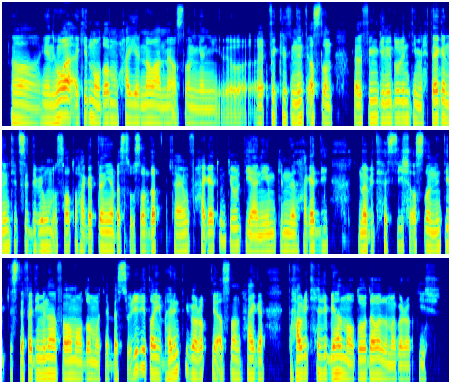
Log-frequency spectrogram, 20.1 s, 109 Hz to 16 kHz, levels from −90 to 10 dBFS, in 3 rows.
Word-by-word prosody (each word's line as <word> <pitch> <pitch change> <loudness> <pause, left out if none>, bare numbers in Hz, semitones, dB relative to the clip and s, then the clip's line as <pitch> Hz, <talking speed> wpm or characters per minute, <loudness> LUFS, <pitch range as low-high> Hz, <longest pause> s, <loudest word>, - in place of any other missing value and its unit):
آه، 130 -5 0
يعني 135 -1 -2
هو 165 +3 +8
أكيد 165 -1 +5
موضوع 140 -2 +2
مُحير 135 -1 -2
نوعًا 135 0 +3
ما 125 0 -3
أصلًا 120 -2 -5
يعني 115 0 -6
أ - - -11 0.5
أ - - +2
أ - - 0
فكرة 155 - -5
إن 140 - -1
أنتِ 150 +1 -1
أصلًا 145 -3 +1 0.3
ال2000 155 +4 -1
جنيه 145 0 0
دُول 150 +1 -2
أنتِ 150 -1 -4
محتاجة 150 +4 +2
إن 140 -2 0
أنتِ 150 +2 -4
تسدي 145 -1 -3
بيهم 145 +1 -2
أقساط 140 +1 -3
وحاجات 130 -2 -2
تانية، 140 -1 +3
بس - - -2
قُصاد 130 0 -2
ده 135 - +6
بتدفعيهم، 130 -2 -3
في - - -20
حاجات. 135 +5 +1
وأنتِ 190 -5 -9
قلتِ 155 0 -5
يعني 120 -2 +2
يمكن 130 +1 -4
الحاجات 130 +2 +2
دي 150 +2 -14 0.4
ما 135 0 +4
بتحسيش 135 +4 -3
أصلًا 150 -1 +1
إن 135 - -2
أنتِ 145 +3 -6
بتستفادي 145 0 0
منها 150 +1 +3
فهو 135 -2 +3
موضوع 135 -1 0
متعب. 120 -3 -6
بس 125 +1 -1
قولي 185 - +1
لي 205 +1 0
طيب 155 -8 +1
هل 135 +1 +3
أنتِ 180 +4 -5
جربتِ 150 -2 0
أصلًا 145 -2 0
حاجة 140 -2 +1 0.4
تحاولي 145 +2 +5
تحلي 160 -1 -4
بيها 155 +1 +4
الموضوع 140 -1 +2
ده، 140 0 +5
والّا 140 -3 +3
ما 115 -1 -2
جربتيش؟ 115 +1 -5
140 Hz, 205 wpm, -24 LUFS, 130-150 Hz, 0.5 s, هو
